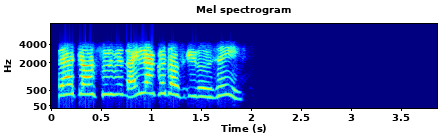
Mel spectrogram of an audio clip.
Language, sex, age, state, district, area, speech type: Dogri, male, 18-30, Jammu and Kashmir, Reasi, rural, conversation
